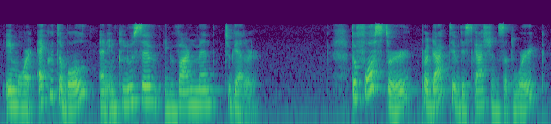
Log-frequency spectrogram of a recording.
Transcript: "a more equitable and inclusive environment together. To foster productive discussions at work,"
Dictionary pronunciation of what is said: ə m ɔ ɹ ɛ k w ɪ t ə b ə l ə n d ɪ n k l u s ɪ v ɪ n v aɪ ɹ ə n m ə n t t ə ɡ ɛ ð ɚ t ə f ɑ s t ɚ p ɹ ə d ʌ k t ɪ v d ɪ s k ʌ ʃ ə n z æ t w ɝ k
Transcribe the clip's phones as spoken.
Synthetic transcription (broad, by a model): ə m ɔ ɹ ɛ k w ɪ t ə b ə l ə n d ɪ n k l u s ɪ v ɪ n v aɪ ɹ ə n m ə n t t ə ɡ ɛ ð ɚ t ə f ɑ s t ɚ p ɹ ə d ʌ k t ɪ v d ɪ s k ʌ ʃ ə n s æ t w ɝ k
